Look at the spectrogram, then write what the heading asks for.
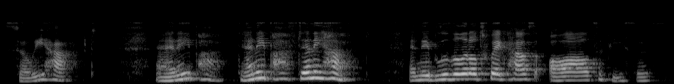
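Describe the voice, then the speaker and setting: A woman's voice: on the high side, unhurried, darkish tone, lo-fi sound. Woman reading a storybook with dramatic emphasis. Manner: dramatic emphasis, stretched words. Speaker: children's storyteller. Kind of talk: expressive storybook read-aloud. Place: indoor room at home.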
